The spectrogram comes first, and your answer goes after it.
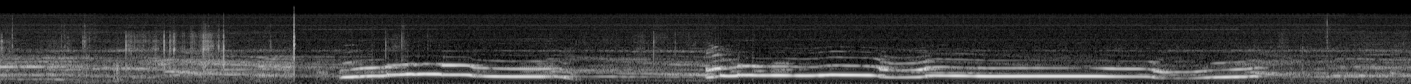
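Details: Pet dog Fuzzball howling along with an mp3 recording of wolves, indoors. Faint layered tones open the clip, then long, wavering, mid-pitched howls swell from about three seconds in, sliding up and down with brief breaks before fading near the end.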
